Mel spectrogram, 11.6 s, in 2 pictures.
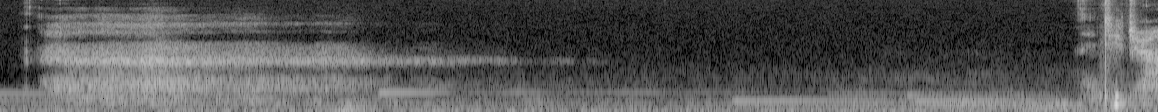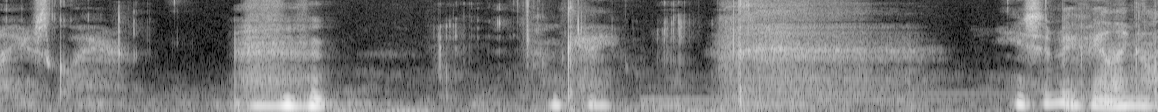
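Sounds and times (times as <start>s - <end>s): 
faint low tones: 0.0s - 11.5s
person breathing in deeply during a guided breathing exercise: 0.2s - 2.8s, 9.4s - 10.6s
speech: 5.5s - 7.6s, 10.9s - 11.5s.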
